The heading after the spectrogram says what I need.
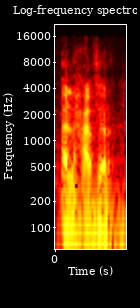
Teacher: الهاء راهو حرف يعني مهموس وحرف هوائي، وبالتالي كثير لا أقول من العوام من المتخصصين، كثير متخصصين بداية الاختصاص متاعهم الهاء ما تسمحهاش، وبالتالي الحافرة الهاء هذيك كما تقول يهدي تبع مليح برشا سواء في الإذاعات المسموعة والمقروءة.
